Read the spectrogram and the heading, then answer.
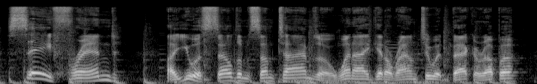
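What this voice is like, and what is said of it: Put-on character voice. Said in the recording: “I don't know why I'm doing this voice.”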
